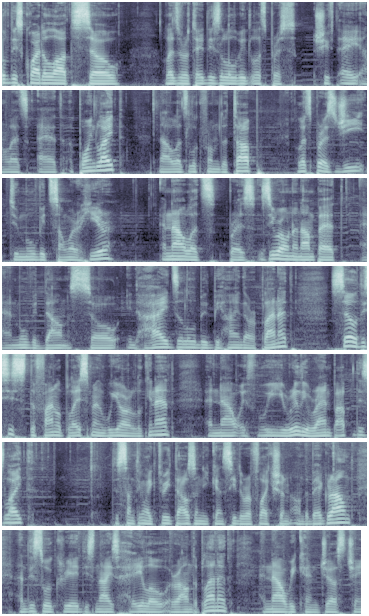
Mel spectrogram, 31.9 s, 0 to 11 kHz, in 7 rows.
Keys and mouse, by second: 0.9-1.3 middle drag, 1.9 middle drag, 2.8 shift+a, 6.4 KP_7, 8.1 ctrl+z, 8.2 g, 10.7 click, 12.3 KP_0, 13.3 g, 16.5 click, 16.8 middle drag, 17.7-18.1 middle drag, 19.1-19.5 middle drag, 20.7 click, 21.6-24.3 drag, 23.1 KP_0, 23.2 KP_0, 25.1 middle drag, 26.9 KP_0, 30.1 drag.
